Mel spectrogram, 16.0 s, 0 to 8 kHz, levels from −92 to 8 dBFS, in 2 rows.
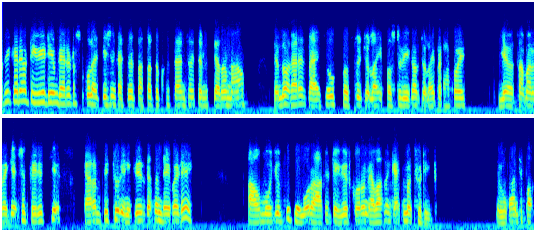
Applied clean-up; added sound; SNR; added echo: neural diffusion model UNIVERSE++.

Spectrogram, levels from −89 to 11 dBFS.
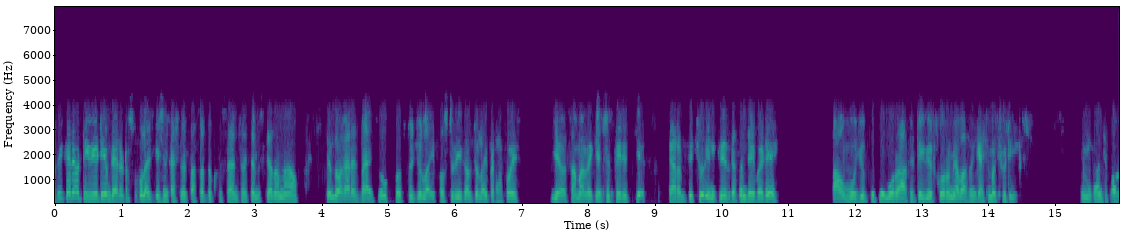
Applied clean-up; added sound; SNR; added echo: neural mask model Resemble Enhance denoiser.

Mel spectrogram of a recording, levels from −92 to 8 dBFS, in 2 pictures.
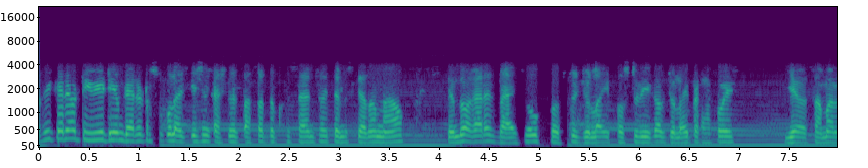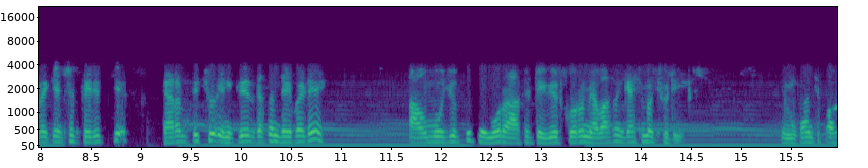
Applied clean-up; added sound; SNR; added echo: none; Musical instrument; 19 dB; none.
